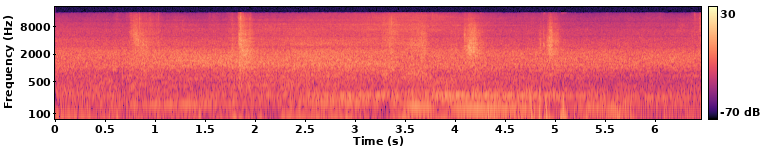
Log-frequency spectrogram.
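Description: A motor vehicle's engine running, a low hum that shifts up and down in pitch and fades about six seconds in, with a few short swishes over it.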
